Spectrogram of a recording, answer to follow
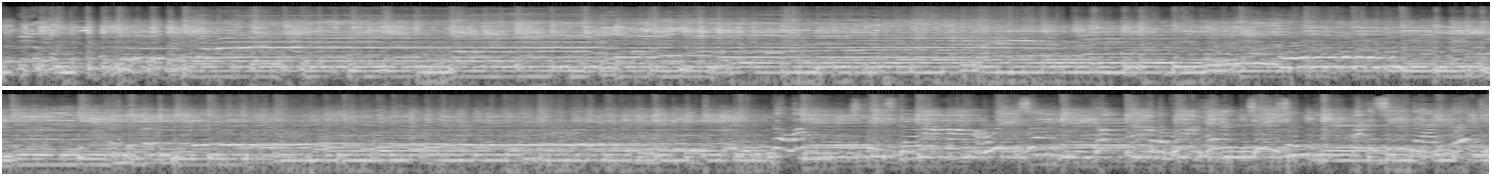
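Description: Live acoustic band music: two guitars playing a song, with singing heard at times.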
